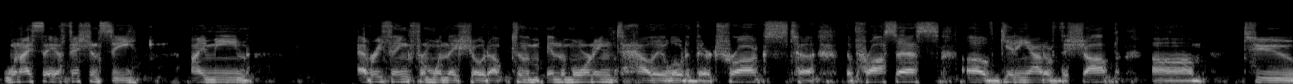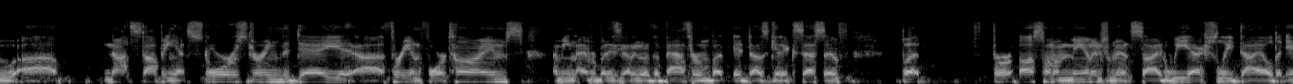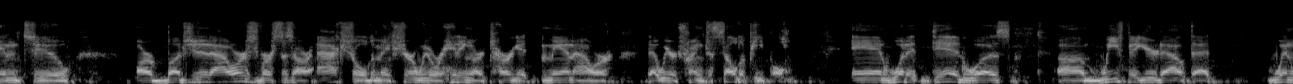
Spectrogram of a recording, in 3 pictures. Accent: American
